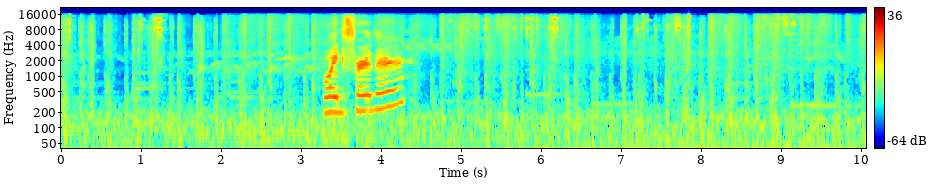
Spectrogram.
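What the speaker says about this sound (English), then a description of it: "Let me get on my horse." Horse hooves clip-clop steadily in the video game Lord of the Rings Online, a continuous rhythmic trot under ambient game sounds, with a brief loud whinny near the middle and a few spoken words.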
